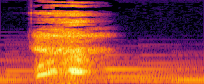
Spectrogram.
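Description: A single sharp, breathy gasp, close and fairly loud, voiced by a person acting out a startled intake of breath, followed by quiet room tone.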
